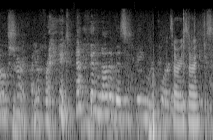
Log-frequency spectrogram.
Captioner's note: laughter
